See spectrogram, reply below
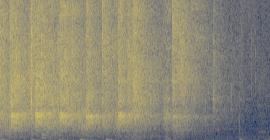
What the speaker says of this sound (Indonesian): Kita berikan aplaus dulu kepada mereka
